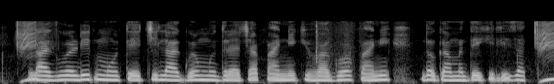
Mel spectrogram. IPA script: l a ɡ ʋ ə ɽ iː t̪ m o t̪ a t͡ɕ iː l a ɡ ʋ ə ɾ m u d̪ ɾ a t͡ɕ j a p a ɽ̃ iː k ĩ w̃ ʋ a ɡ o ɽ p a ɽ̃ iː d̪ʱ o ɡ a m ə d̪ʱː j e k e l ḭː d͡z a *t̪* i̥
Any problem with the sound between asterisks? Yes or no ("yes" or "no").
no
